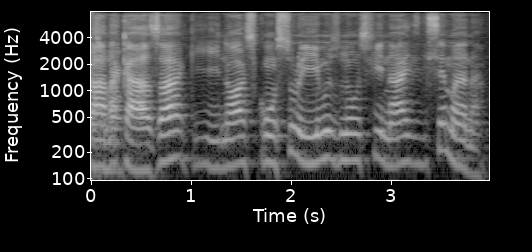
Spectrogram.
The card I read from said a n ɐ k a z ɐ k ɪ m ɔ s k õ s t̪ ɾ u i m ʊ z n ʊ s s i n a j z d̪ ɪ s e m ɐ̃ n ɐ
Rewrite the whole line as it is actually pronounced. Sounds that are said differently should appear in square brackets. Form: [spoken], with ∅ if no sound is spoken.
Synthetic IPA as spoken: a n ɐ k a z ɐ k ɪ [n] ɔ s k õ s t̪ ɾ u i m ʊ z n ʊ s [f] i n a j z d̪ ɪ s e m ɐ̃ n ɐ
